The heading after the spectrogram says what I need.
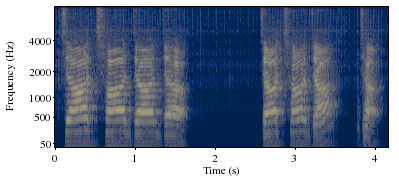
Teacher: च छ ज झ च छ ज झ इसे हम स्पर्श संघर्षी व्यंजन कहते हैं।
